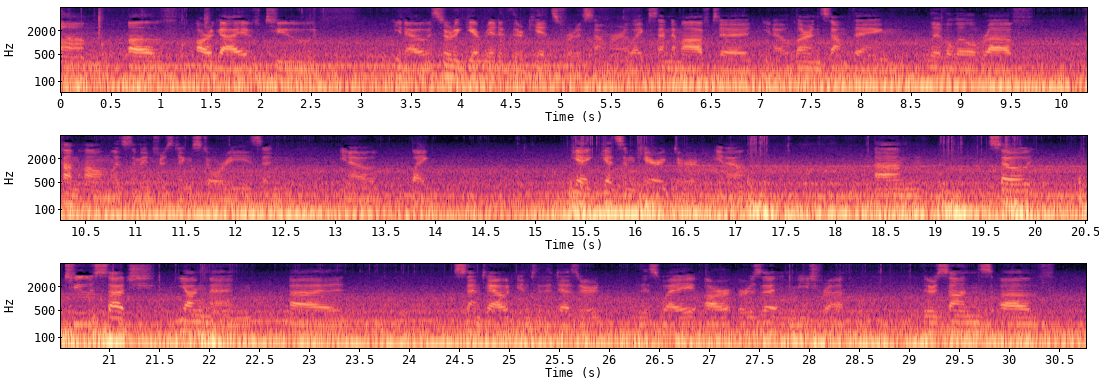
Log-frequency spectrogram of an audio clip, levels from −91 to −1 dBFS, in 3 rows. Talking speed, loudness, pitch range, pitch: 125 wpm, -19 LUFS, 70-90 Hz, 75 Hz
